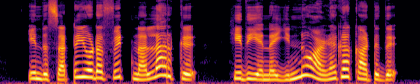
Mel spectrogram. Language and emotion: Tamil, happy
